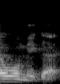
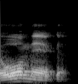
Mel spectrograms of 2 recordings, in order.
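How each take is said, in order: First: "ômega" with a closed E, as in everyday Ômega; wrong stress. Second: "ômega" said oMÉga, with an open stressed E. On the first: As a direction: say "ômega" the common way, E not opened. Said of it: "não é ômega". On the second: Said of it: "a forma correta de pronunciar". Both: Shown as a demonstration.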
